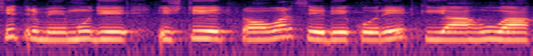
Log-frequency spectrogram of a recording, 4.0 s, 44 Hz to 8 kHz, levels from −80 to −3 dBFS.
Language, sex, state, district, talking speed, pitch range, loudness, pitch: Hindi, female, Madhya Pradesh, Katni, 135 wpm, 205-225 Hz, -14 LUFS, 210 Hz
